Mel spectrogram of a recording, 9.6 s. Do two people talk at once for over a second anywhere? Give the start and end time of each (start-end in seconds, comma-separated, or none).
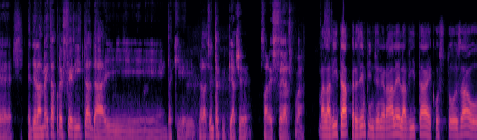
none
